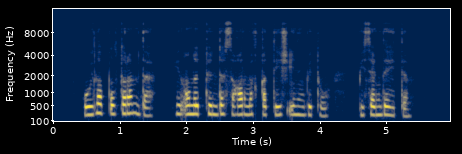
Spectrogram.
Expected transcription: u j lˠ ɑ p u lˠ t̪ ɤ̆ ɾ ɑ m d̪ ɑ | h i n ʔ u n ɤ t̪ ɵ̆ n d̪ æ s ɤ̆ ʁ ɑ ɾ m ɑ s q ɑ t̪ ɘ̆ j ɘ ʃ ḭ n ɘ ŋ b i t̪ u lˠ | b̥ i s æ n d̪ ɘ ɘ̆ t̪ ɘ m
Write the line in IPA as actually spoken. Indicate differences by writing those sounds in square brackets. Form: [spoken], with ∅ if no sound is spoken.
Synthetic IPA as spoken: u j lˠ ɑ p u lˠ t̪ ɤ̆ ɾ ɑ m d̪ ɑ | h i n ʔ u n ɤ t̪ ɵ̆ n d̪ æ s ɤ̆ ʁ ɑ ɾ m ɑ [θ] q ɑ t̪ ɘ̆ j ɘ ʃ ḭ n ɘ ŋ b i t̪ u lˠ | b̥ i s æ [ŋ] d̪ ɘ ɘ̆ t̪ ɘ m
